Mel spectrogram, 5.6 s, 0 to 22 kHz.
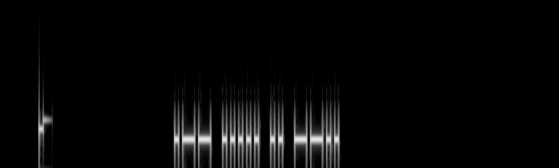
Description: Morse code, heard as a keyed tone, about 30 wpm, 700 Hz. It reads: W5IZ
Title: Call Signs - 30wpm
